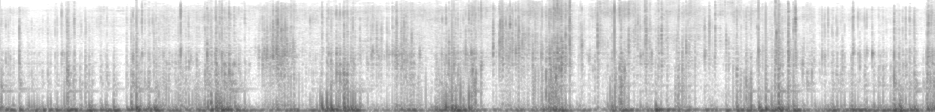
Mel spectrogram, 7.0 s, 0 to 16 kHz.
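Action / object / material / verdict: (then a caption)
scrape / woven metal mesh microphone grille / metal mesh / none. Long acrylic nails on both hands scratch the hollow, woven metal mesh grille of a bare Rode NT1 condenser microphone. The result is a continuous, irregular scratching and rustling that swells and fades in rough bursts. A heavy low rumble dominates, with only faint bright edges.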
